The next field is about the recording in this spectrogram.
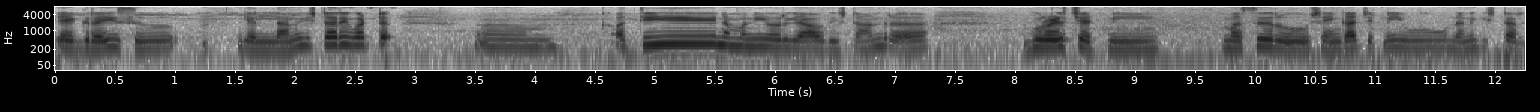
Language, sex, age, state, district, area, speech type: Kannada, female, 30-45, Karnataka, Gadag, rural, spontaneous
